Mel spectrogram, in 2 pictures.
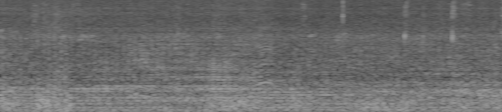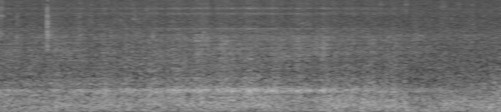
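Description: LCAC hovercraft running on the beach: a steady rumble of its gas turbines and lift fans with a sustained whine that grows stronger in the second half.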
